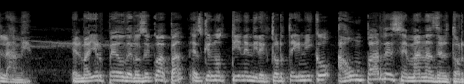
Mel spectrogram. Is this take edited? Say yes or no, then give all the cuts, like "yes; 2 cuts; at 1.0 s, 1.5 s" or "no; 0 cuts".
no; 0 cuts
